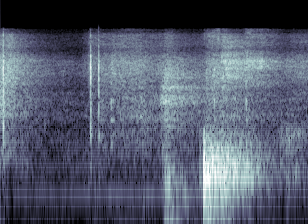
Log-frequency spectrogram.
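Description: An interior door closing: a sharp latch click, then two dull thumps a little over a second in.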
